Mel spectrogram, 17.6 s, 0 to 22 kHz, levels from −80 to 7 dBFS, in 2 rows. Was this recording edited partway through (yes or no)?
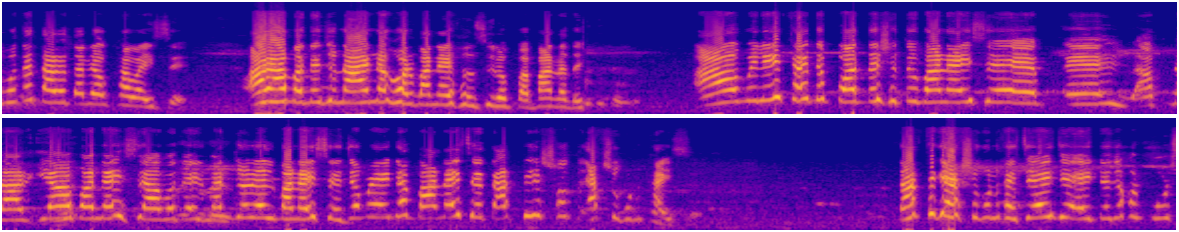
yes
